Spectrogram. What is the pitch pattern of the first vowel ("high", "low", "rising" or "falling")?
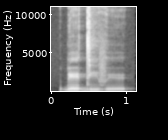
high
